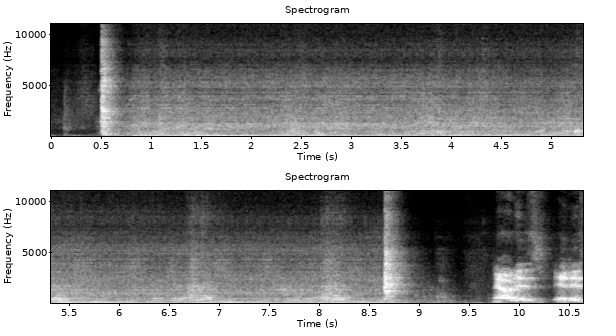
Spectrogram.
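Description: An electric workshop hoist running, its motor and cooling fan giving a steady loud hum and whir that starts abruptly and holds before a few clunks and a brief voice near the end.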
